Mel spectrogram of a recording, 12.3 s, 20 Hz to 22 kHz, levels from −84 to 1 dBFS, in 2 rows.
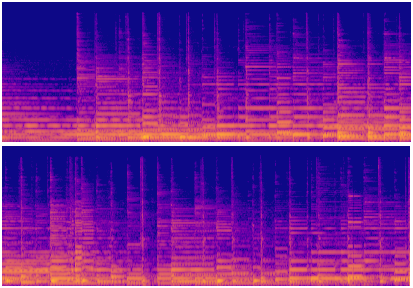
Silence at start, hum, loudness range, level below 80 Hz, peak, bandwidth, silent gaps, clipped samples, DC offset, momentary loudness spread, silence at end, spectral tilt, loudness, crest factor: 0 s; none; 4 LU; -54 dBFS; -8 dBFS; 15.5 kHz; none; under 0.1%; under 0.1%; 9 LU; 0 s; -7.5 dB/octave; -25 LUFS; 16 dB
